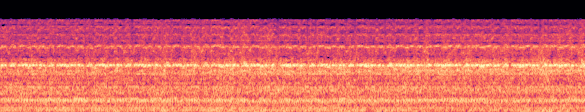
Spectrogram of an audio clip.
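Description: A steady high-pitched squeal holds at one pitch for the whole run without letting up, pointing to a squealing timing belt.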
